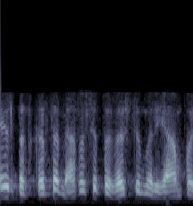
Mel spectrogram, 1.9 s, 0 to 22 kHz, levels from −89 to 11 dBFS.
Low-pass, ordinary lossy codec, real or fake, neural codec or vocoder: 3.6 kHz; MP3, 32 kbps; real; none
